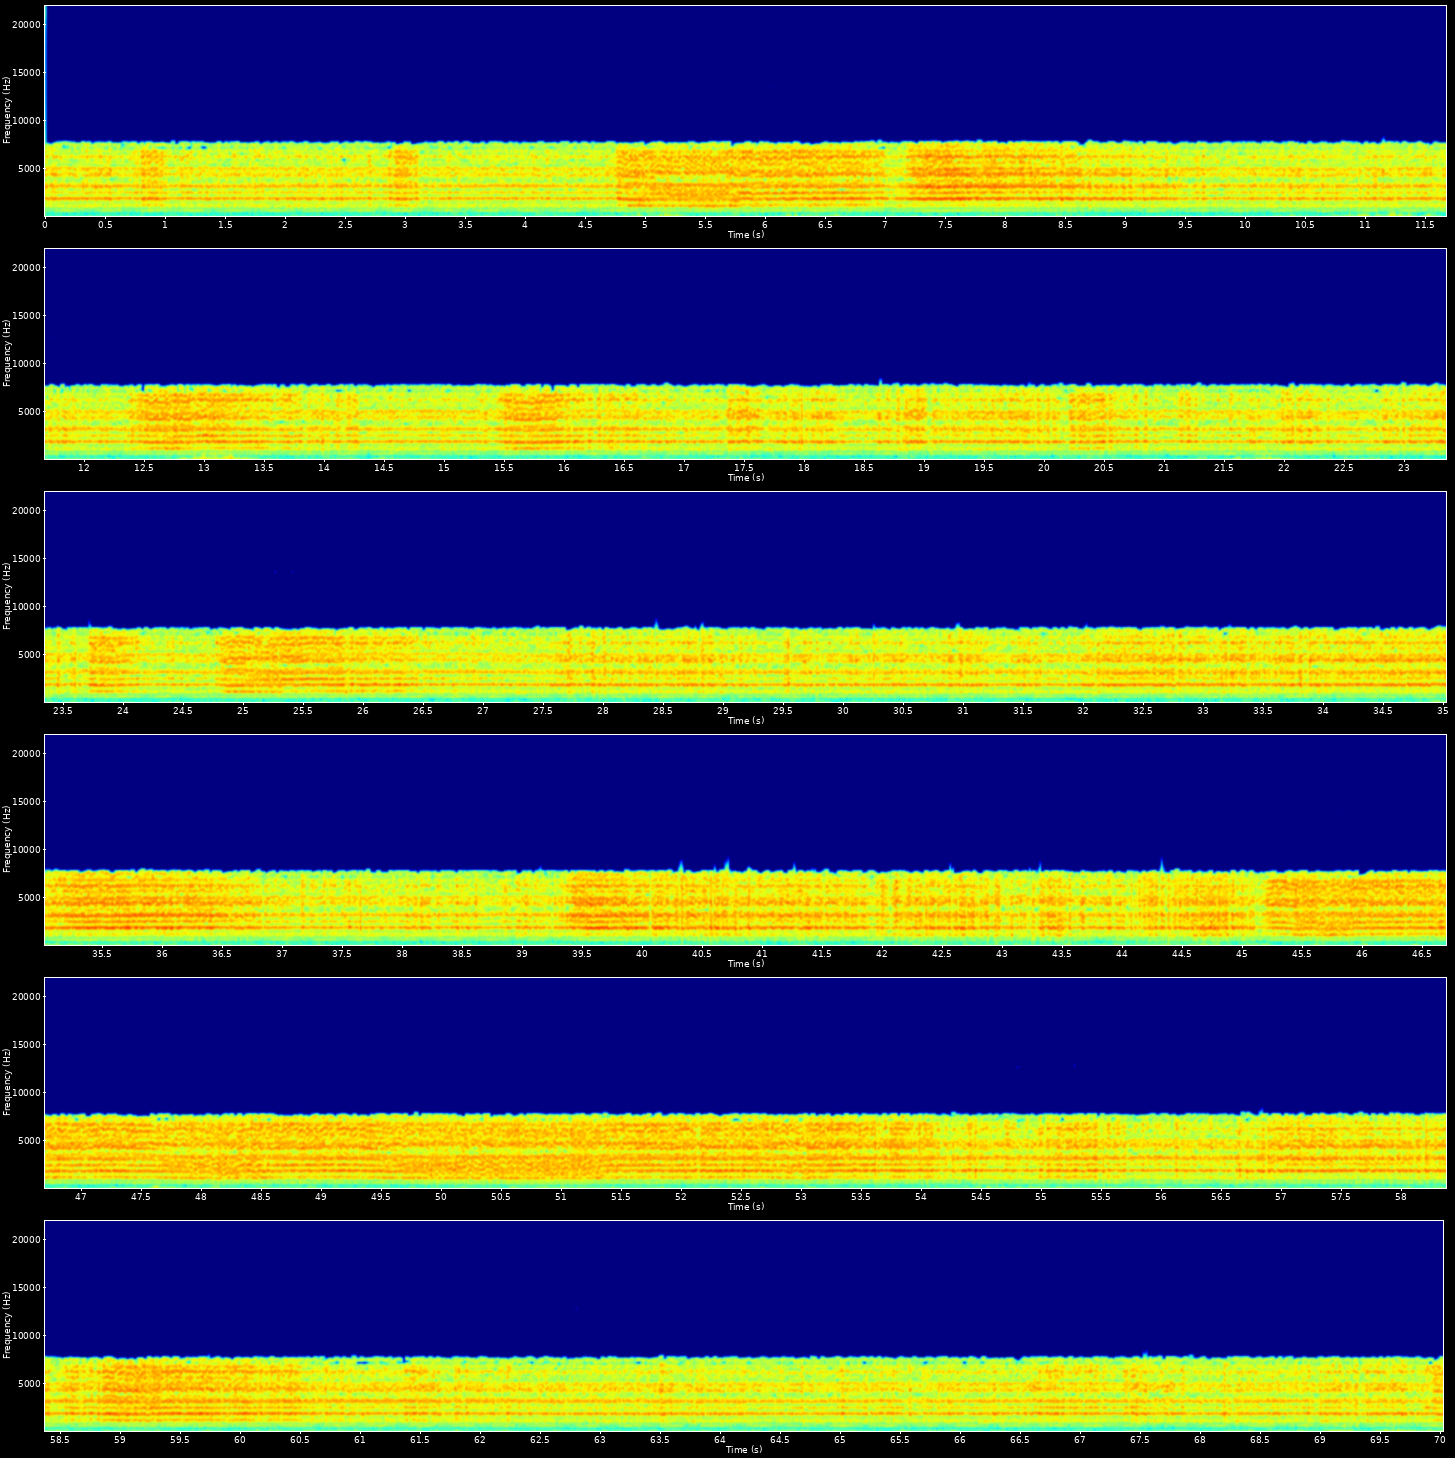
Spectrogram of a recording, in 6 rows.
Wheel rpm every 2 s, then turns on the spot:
170, 170, 160, 170, 170, 170, 160, 170, 160, 160, 160, 170, 160, 170, 160, 170, 170, 170, 170, 170, 170, 160, 170, 160, 160, 160, 160, 170, 170, 170, 170, 170, 170, 170, 160.
none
